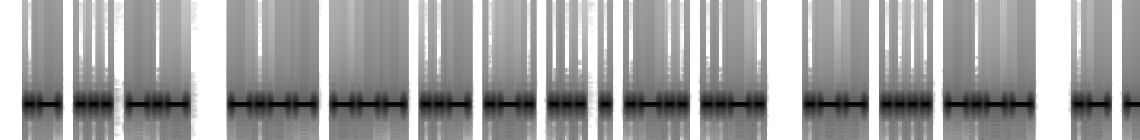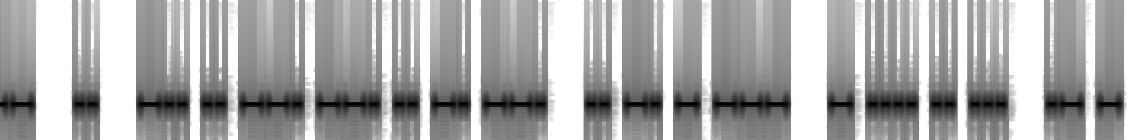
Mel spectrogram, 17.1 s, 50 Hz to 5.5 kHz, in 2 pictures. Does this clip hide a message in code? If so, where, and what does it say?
Yes: Morse code from 0.2 to 16.9 s, heard as a keyed tone, about 25 wpm, 600 Hz. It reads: ASK YOURSELF WHY AM I DIGGING INTO THIS AT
